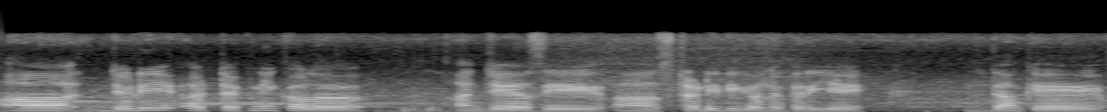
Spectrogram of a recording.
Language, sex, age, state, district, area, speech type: Punjabi, male, 18-30, Punjab, Bathinda, rural, spontaneous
